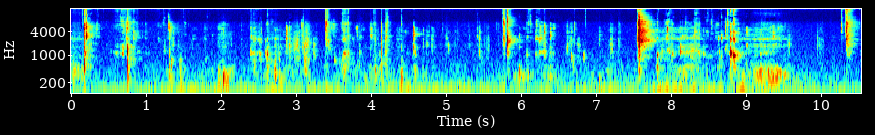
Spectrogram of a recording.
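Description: A person biting into and chewing a frozen jello-coated grape: irregular soft crunches and wet mouth clicks, the loudest crunch about three-quarters of the way through.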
